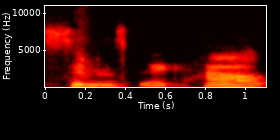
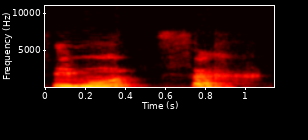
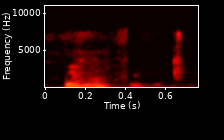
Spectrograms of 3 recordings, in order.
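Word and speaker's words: Simonsig: I pronounced it Simonson. Tell me how you pronounce it properly. So it's Simonson. Simonson.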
